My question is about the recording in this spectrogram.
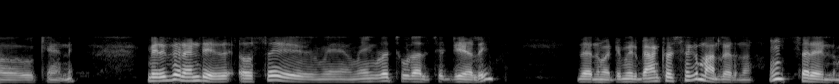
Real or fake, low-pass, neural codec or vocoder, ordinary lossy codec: fake; 3.6 kHz; codec, 16 kHz, 4 kbps, FreqCodec, larger model; none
